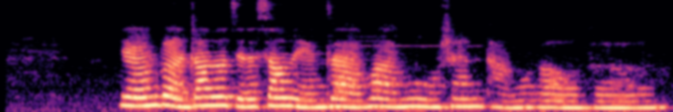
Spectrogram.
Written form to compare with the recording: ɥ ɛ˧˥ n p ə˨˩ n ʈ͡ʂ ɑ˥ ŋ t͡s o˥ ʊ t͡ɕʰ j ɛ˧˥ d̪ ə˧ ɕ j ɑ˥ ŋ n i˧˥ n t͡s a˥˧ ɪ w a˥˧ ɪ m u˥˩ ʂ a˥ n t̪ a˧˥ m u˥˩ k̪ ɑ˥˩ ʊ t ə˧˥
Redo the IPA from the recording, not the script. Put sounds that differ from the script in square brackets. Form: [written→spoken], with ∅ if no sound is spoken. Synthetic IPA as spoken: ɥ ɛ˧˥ n p ə˨˩ n ʈ͡ʂ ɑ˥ ŋ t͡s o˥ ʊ [t͡ɕʰ→t͡ɕ] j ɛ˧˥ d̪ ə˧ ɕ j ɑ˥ ŋ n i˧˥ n t͡s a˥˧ ɪ w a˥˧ ɪ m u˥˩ ʂ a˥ n [t̪→t̪ʰ] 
